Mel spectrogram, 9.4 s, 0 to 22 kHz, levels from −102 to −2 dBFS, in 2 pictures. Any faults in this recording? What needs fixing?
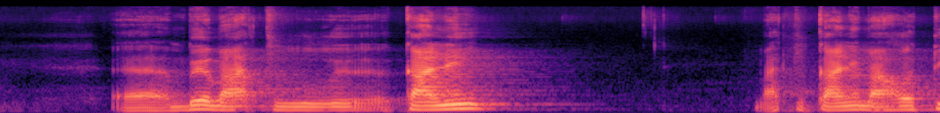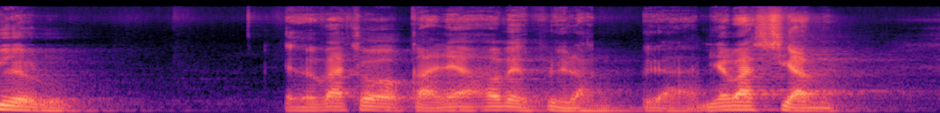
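No faults found in this speech recording; nothing needs fixing.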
